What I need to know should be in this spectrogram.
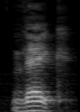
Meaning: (noun) 1. neighborhood 2. district 3. secondary canal in a turf extraction area; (verb) inflection of wijken: 1. first-person singular present indicative 2. second-person singular present indicative
- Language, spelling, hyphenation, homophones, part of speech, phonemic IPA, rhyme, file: Dutch, wijk, wijk, Wyck, noun / verb, /ʋɛi̯k/, -ɛi̯k, Nl-wijk.ogg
